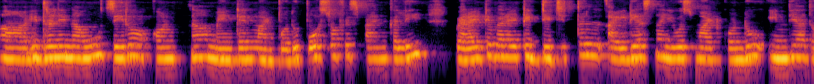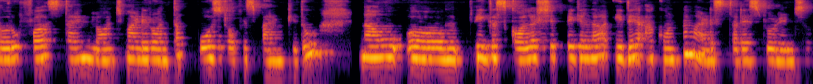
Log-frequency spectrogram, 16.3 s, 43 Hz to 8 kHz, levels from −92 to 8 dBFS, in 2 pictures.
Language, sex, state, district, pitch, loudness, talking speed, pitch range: Kannada, female, Karnataka, Mysore, 215 Hz, -16 LUFS, 145 wpm, 200-225 Hz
